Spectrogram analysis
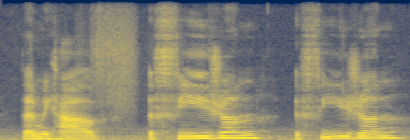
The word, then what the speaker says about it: Ephesians: Ephesians. So we stress on the f syllable. Letters ph say the f sound. The first e says an i sound. And then letters si say the sound like in measure.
